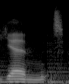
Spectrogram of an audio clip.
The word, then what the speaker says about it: Jens: I have actual Swedish friends that confirm that the name is pronounced Jens, but he pronounces it Jens as a sort of Anglophile because he's really influenced by like Scott Walker and Morrissey and bands like that.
